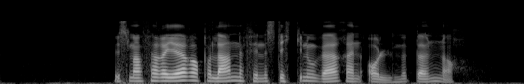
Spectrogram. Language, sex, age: Norwegian, male, 22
